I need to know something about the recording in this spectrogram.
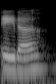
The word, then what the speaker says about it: Ede: So, the town's called Ada, EDE, in Netherlands. Yeah. Ada. Yep. I think we can, as Oklahomans. We can pronounce it. Yeah. It's spelled a little different, differently, but we can say it.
